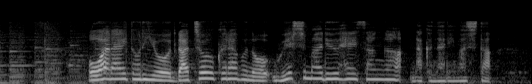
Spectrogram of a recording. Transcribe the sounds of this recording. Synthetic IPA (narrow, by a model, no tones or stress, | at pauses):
o̞βaɾait̪o̞ɾʲio̞d̪at͡ɕo̞ːkɯ̟ɾabɯ̟no̞ʔɯ̟e̞ɕimaɾʲɨːɦe̞ːsãŋɡanakɯ̟naɾʲimaɕi̥t̪a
